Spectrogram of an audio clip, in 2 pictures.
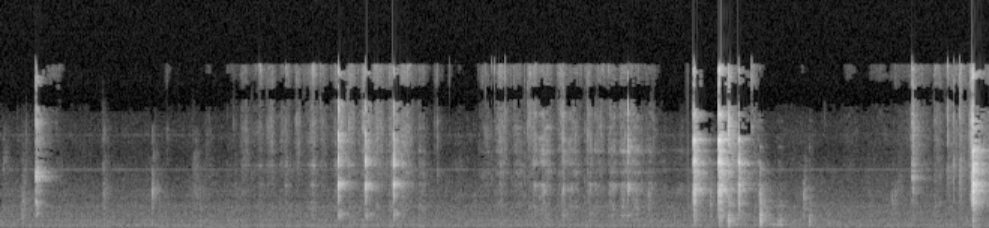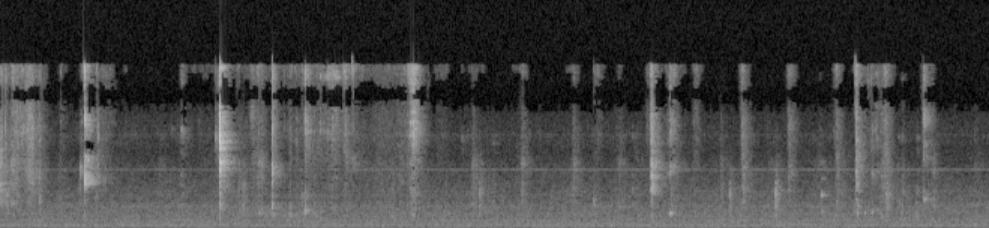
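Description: Knife and fork clinking and scraping on a ceramic plate while cutting steak and eating salad: scattered clicks, a quick cluster of them about seven seconds in and the sharpest clink near ten seconds, over a low steady hum.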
